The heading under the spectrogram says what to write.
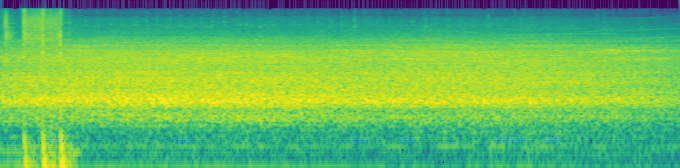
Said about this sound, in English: Well, you know, there's no question crowd noise can impact the game. You can feel the electricity of a stadium when it's on your side. You can feel the negative electricity when it's against you.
